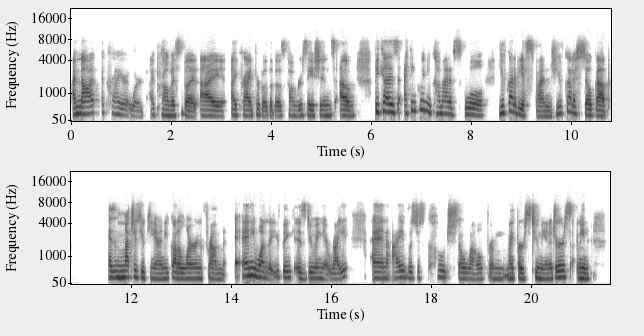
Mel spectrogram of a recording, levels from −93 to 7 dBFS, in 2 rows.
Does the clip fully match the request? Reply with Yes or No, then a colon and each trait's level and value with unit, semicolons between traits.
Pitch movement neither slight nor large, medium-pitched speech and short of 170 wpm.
No: average, 4.2 semitones; medium, 175 Hz; average, 195 wpm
